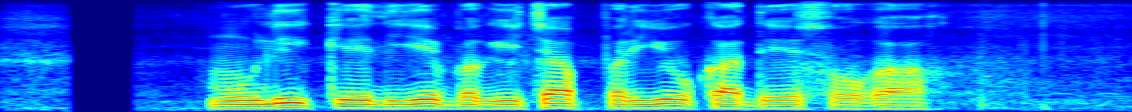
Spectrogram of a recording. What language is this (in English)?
Hindi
